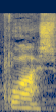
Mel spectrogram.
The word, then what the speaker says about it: gouache: how to say it it's gouache people like squash but with a gouache so I have to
